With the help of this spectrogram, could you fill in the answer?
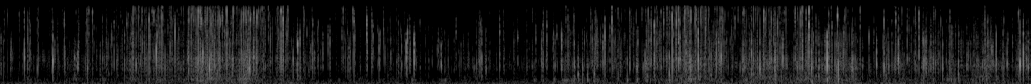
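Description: A hand-sized bundle of pink and red plastic bubble wrap with hollow, air-filled bubbles is squeezed and pressed between the fingertips of both hands. It makes dense, bright crinkling with a rapid stream of small pops and crackles. The sound stays steady for the whole clip, with almost no low end.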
